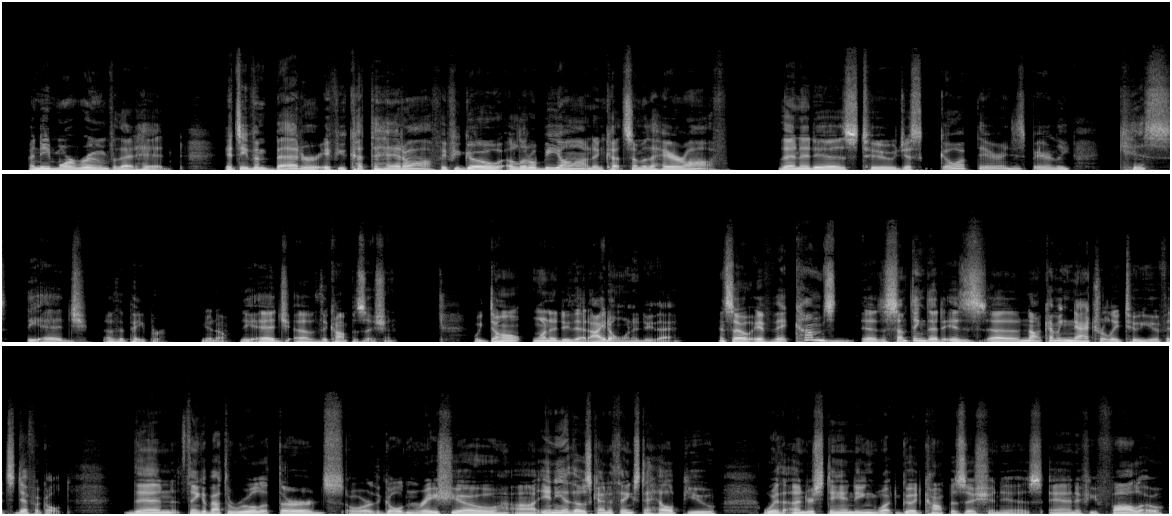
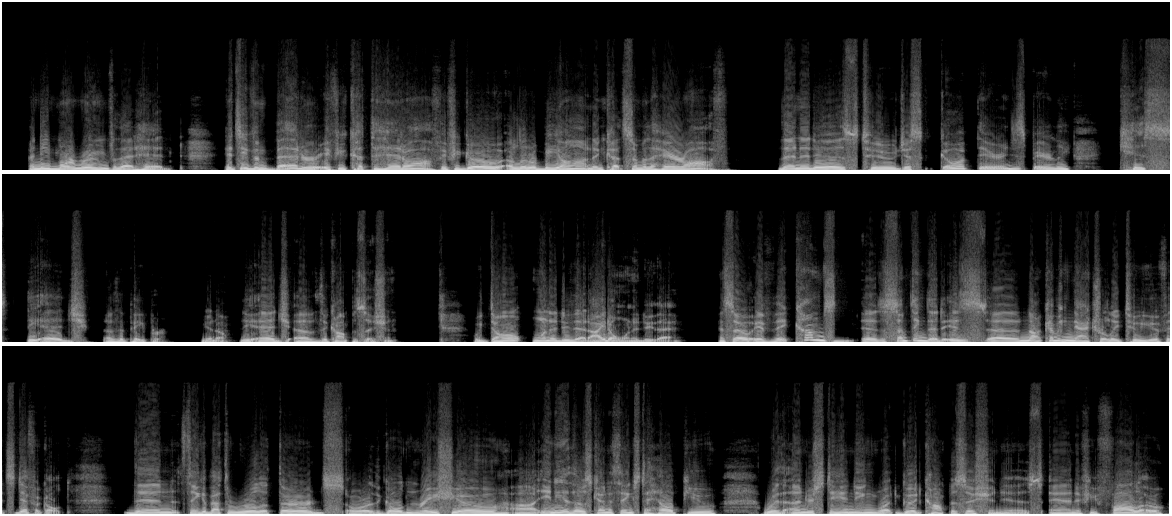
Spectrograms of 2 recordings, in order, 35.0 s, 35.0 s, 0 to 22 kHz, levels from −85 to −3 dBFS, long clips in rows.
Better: first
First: none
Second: distortion; heavy; 6 dB below the speech

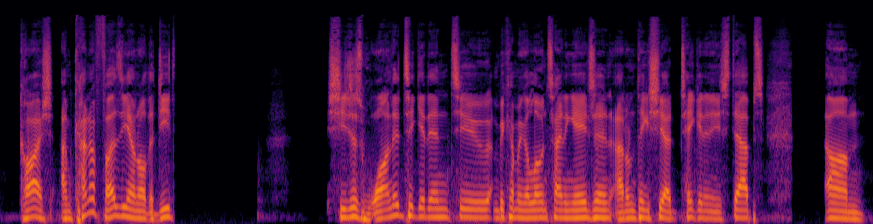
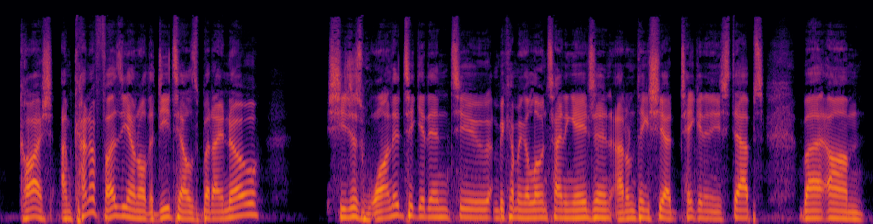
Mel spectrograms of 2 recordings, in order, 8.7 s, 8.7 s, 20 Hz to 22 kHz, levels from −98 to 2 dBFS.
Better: second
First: audio cutting out; at 1.5 s for 1 s and at 8 s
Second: none

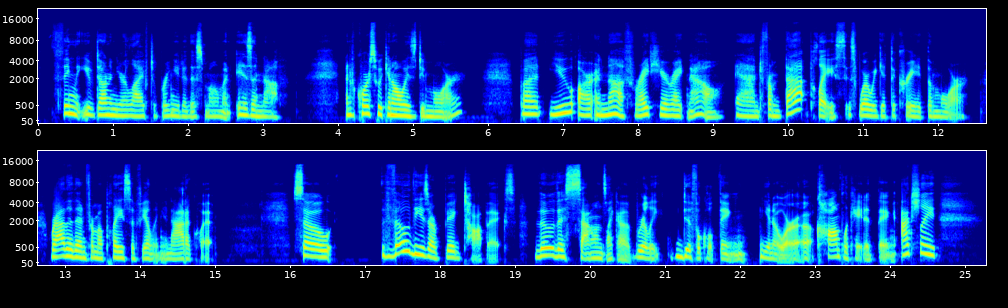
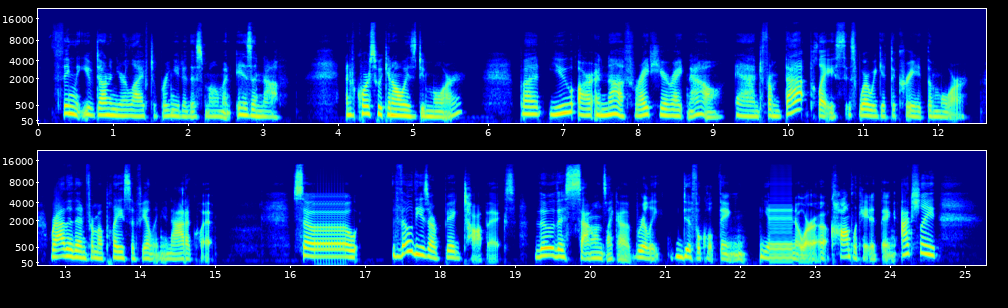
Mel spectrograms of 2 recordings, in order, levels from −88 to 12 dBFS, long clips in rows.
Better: first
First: none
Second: audio freezing; at 16 s and at 22 s

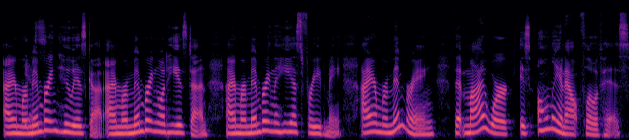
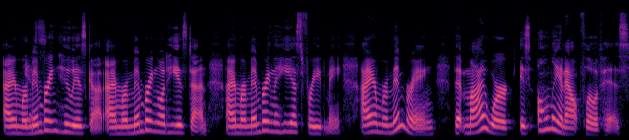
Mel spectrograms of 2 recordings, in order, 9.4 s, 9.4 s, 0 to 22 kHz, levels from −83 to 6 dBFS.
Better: first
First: none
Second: thin; very; fading below 350 Hz

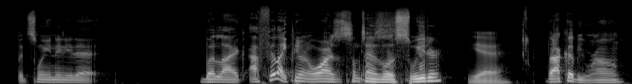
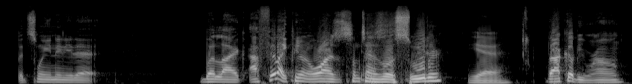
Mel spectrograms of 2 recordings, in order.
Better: first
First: none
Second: distortion; slight; 5% of the sound clipped

